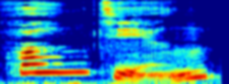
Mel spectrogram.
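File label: "feng1jing3", Mandarin Chinese; 风景; fēngjǐng; 風景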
